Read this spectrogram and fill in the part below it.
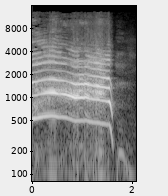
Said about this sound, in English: They have been conditioned to erupt into hysterical screaming. It's so unnecessary.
